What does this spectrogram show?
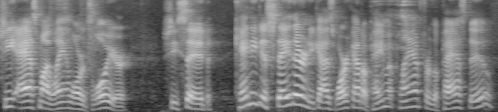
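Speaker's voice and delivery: normal talking voice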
